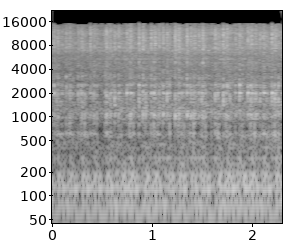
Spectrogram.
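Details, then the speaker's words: Honda EK Civic coupe with a J32 swap and junkyard single-turbo manifold and exhaust, at idle: rapid puffing chuff riding on the exhaust note from air escaping at an exhaust flange; exhaust leak, EGR valve also unplugged. "Oh yeah. Okay, so there's a leak. Okay, kill it."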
